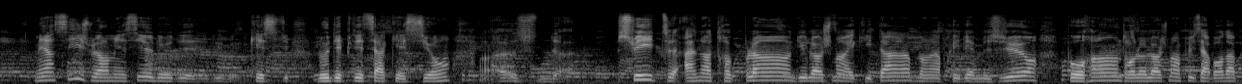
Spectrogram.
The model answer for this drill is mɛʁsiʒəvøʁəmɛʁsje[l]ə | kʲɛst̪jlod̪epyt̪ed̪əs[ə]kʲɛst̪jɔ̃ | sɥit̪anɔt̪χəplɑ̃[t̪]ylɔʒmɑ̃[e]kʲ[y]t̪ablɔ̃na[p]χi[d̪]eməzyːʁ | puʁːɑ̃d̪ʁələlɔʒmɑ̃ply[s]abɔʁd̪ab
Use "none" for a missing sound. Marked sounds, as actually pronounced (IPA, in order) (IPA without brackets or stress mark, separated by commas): l, a, d̪, e, i, p, d̪, z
